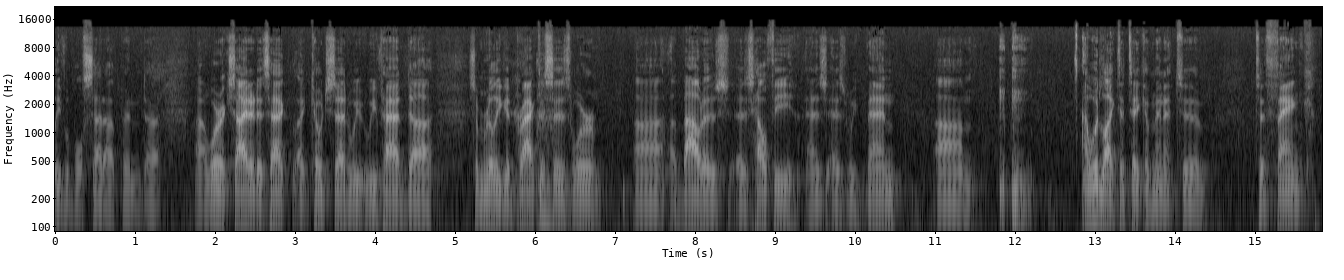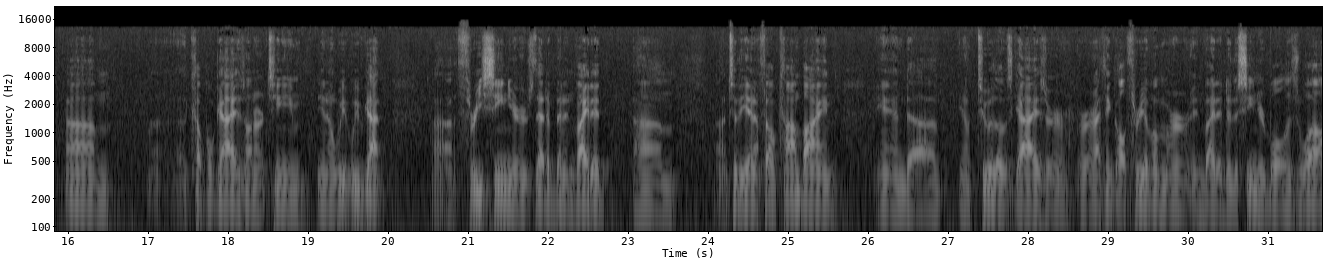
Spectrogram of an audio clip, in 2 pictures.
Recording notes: press conference ahead of the Valero Alamo Bowl Tuesday night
